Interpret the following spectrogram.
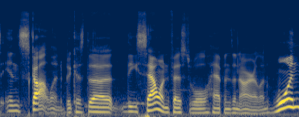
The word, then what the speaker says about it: Samhain: of that style yeah although we do say samhain in the west it is samhain mr hannah i think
